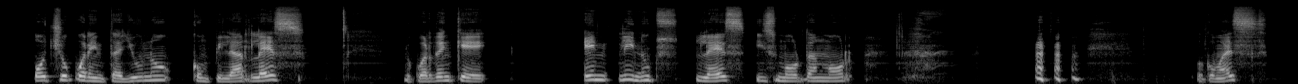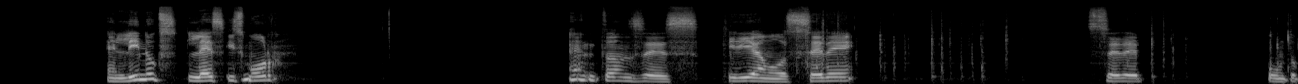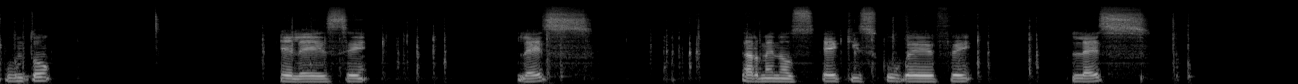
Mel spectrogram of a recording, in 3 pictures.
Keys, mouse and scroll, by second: 10.2 click, 16.5 click, 20.4-25.7 typing, 25.9 Return, 28.2-30.4 typing, 31.3 Return, 32.1-36.1 typing, 37.6 Return, 38.6-38.9 typing.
